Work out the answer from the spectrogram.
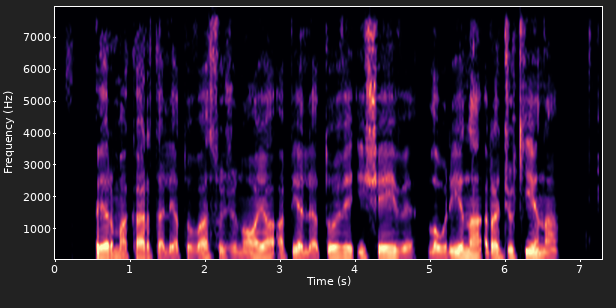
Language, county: Lithuanian, Kaunas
